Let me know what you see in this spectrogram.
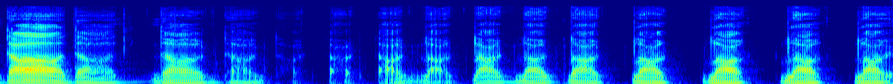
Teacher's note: you make the D as soft as you can until it sounds like an L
